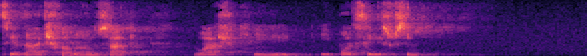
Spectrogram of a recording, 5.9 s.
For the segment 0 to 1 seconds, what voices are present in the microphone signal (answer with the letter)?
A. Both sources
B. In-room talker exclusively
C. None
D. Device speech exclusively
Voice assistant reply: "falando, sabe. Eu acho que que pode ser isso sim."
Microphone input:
D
